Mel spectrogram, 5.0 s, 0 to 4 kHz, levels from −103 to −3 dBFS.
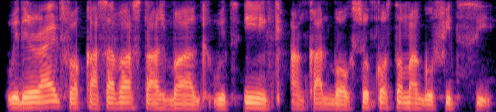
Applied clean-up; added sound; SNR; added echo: none; none; none; none.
